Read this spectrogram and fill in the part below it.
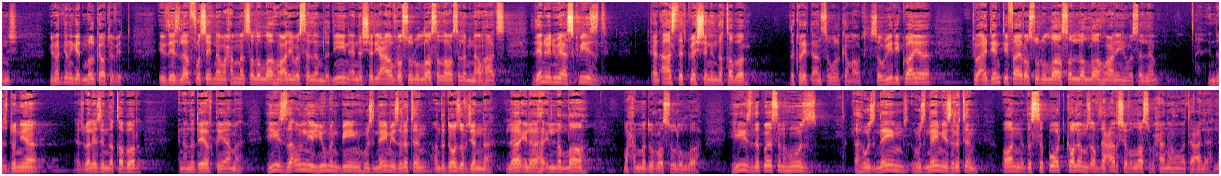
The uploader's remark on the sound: At the Houghton Masjid (West Street).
